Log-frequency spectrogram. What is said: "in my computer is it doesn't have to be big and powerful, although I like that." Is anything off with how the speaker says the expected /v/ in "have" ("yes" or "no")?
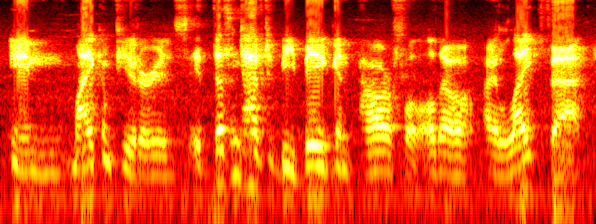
yes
